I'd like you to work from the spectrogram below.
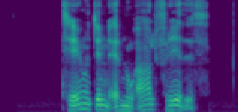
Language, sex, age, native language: Icelandic, male, 30-39, Icelandic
